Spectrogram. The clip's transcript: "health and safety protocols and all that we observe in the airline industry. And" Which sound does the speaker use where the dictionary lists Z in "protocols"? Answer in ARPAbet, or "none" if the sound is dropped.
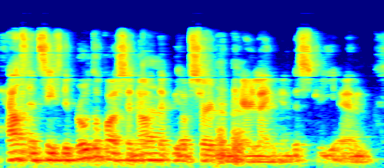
S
